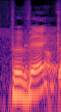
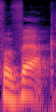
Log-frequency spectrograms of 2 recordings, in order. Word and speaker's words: Vivek: I have a friend who spells his name that exact way. And he calls himself Vivek. So I was just doing it based on what my friend's name was, and I thought it was pronounced the same way. So thanks for that, because I didn't know he pronounced it differently. – Yeah, I swear I heard on POTUS that like they did an interview and he like made it that it's the vague like cake or whatever.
